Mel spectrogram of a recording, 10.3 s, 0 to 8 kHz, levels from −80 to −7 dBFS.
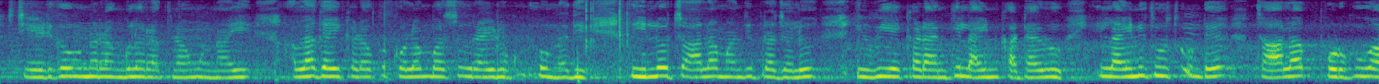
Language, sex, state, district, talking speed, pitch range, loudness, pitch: Telugu, male, Telangana, Nalgonda, 140 wpm, 260-285 Hz, -18 LUFS, 275 Hz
